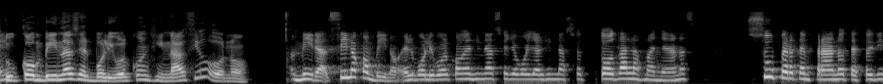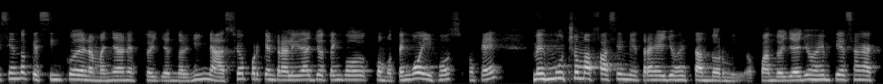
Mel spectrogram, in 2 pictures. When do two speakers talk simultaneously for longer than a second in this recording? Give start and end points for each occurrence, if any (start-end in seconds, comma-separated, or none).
none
